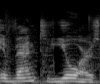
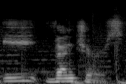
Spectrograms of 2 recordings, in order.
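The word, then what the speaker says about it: EVentures: Looks like Event Yours, but it's actually E Ventures.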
